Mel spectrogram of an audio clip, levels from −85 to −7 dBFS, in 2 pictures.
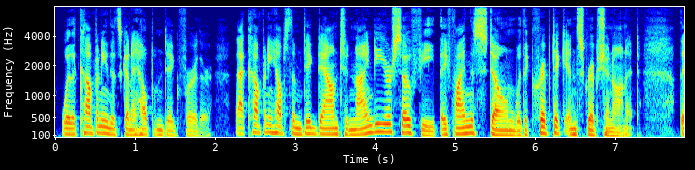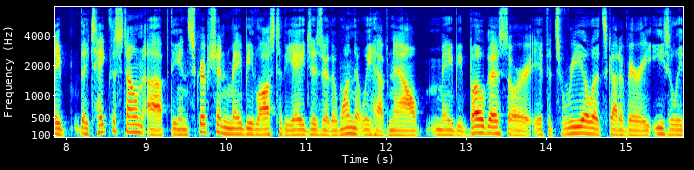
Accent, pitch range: American, 115-155 Hz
